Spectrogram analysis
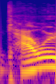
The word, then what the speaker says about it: Cowherd: So Colin, it's his name, Cowherd.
